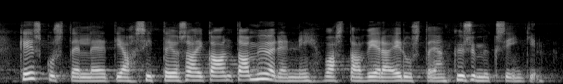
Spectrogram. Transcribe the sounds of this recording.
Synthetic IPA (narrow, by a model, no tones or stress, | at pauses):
keskust̪elːeːt̪jɑsit̪ːejosɑikɑɑnt̪ɑːmyødenniʋɑst̪ɑːʋʋielæedust̪ɑjɑŋkysymyksiːŋkḭn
